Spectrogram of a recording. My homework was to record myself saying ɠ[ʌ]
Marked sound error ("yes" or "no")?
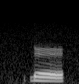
yes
